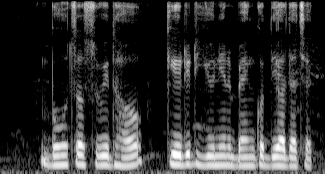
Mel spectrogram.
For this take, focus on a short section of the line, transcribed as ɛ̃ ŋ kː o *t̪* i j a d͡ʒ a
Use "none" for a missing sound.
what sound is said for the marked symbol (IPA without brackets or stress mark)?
d̪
